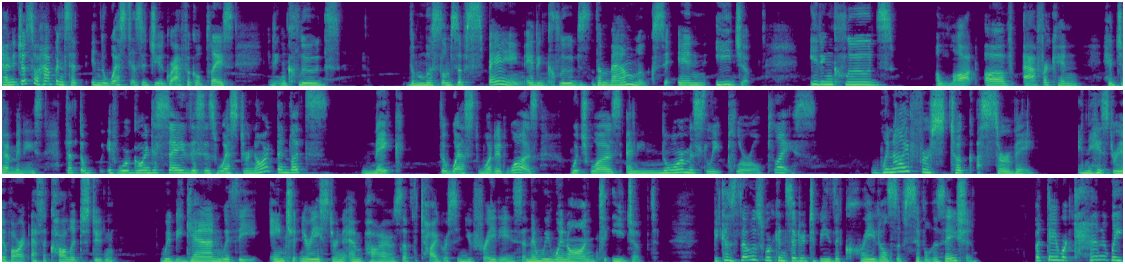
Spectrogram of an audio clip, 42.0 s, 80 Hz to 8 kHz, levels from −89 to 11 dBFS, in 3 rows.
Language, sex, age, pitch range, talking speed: English, female, 40-59, 185-245 Hz, 150 wpm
